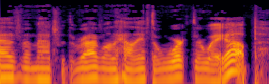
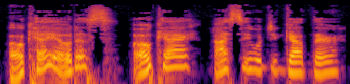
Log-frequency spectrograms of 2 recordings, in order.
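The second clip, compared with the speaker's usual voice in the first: starstruck woman; 9 semitones higher than usual. Retold or imitated. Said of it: "and she's like".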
